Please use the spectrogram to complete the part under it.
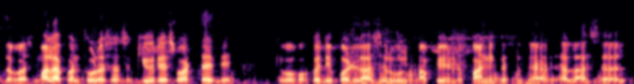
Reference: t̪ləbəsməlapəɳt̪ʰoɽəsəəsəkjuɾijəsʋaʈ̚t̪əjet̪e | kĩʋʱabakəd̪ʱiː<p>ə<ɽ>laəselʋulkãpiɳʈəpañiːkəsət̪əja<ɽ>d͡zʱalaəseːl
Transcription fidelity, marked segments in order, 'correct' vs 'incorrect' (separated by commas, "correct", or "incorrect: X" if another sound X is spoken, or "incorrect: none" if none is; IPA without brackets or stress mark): correct, correct, incorrect: ɾ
